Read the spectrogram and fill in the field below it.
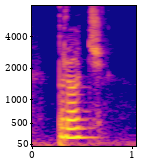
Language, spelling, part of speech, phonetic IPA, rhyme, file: Czech, proč, adverb, [ˈprot͡ʃ], -otʃ, Cs-proč.ogg
- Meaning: why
